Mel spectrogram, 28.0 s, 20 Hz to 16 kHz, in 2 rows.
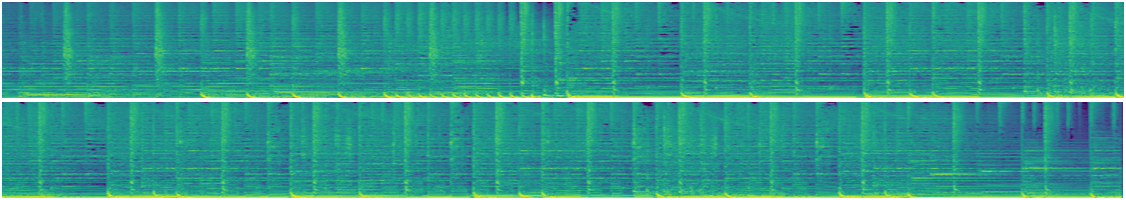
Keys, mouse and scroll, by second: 1.0 double click, 7.4 alt+shift+click, 9.1 double click, 14.0 Delete, 14.2 Delete, 17.3 alt+click, 20.7 alt+click, 26.9 double click.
